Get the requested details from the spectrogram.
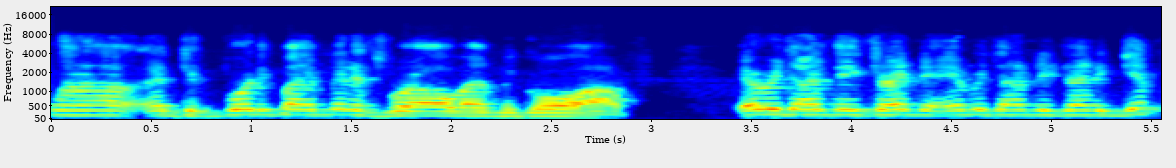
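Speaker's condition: Cerebral palsy; collapsed lung

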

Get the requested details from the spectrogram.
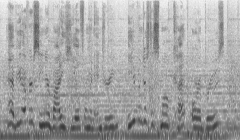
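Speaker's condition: No condition

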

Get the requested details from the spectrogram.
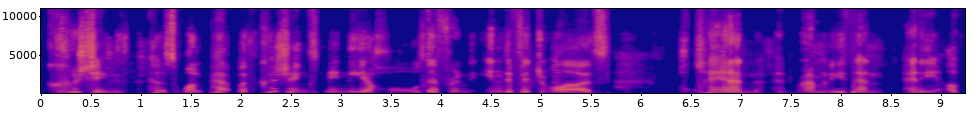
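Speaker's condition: Spinocerebellar ataxia; genetic cause

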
